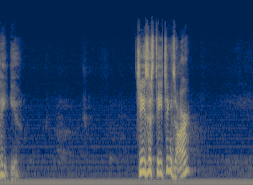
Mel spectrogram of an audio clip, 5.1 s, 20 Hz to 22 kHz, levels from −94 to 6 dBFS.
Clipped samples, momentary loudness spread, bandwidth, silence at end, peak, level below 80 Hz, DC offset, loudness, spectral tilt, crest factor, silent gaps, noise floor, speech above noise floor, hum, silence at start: under 0.1%; 21 LU; 14.5 kHz; 0 s; -2 dBFS; -46 dBFS; under 0.1%; -20 LUFS; -2.5 dB/octave; 24 dB; none; -45 dBFS; 23 dB; none; 0 s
